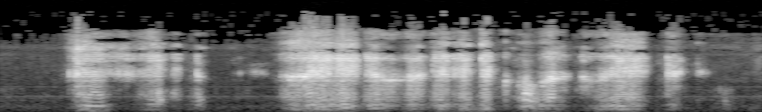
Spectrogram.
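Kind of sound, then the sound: vocal imitation, voice imitating snoring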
